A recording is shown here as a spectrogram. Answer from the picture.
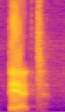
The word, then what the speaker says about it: debt: 还要注意刚才那一句当中后面那个债 debt 读 debt，当中的 b 是不发音，the letter b is silent，这个 b 是不发音 debt。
